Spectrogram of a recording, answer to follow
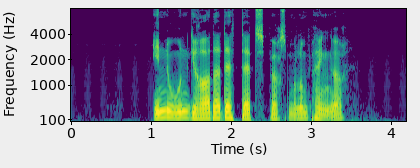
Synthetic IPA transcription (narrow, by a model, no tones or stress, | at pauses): ʔiːnuːənɡʁɑːd̪æːʁd̪ɛt̪əɛt̪spœʁsmoːlɔmpʰɛŋəʁ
